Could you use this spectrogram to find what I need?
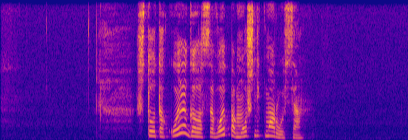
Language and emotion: Russian, neutral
